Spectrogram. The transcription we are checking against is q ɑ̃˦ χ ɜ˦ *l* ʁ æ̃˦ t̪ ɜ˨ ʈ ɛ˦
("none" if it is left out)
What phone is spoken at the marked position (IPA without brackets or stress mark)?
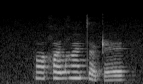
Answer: l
